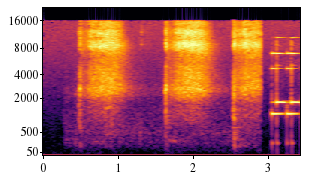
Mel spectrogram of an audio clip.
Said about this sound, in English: Sound is sweeping the floor.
